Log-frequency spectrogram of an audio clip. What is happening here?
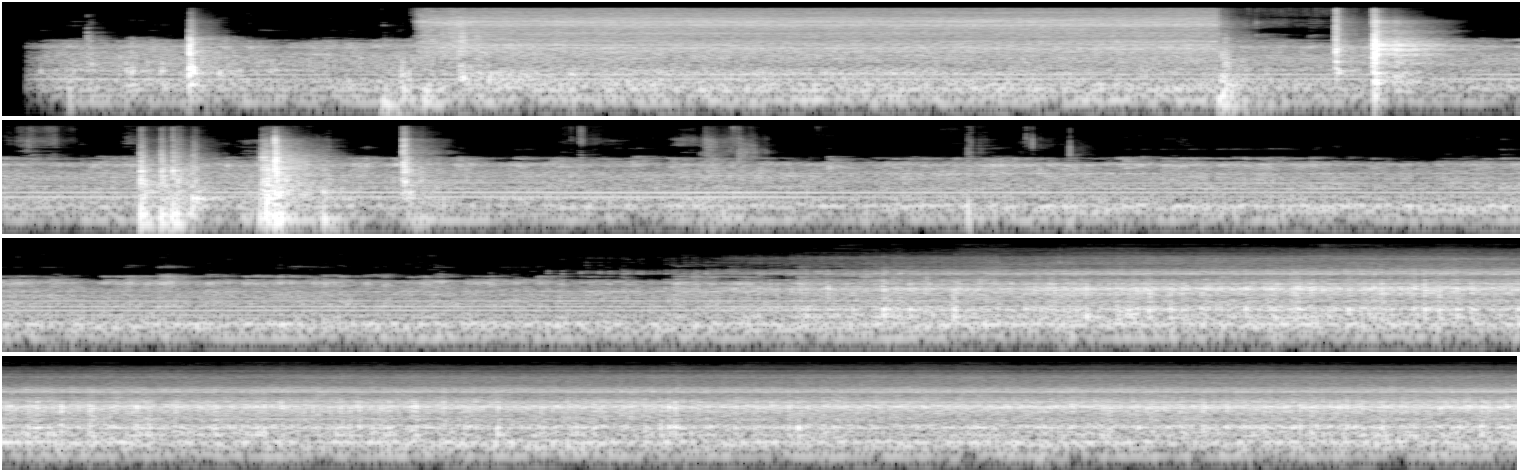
I poored water into the tank and inserted it into the coffee machine, then after I turned coffee machine on. In the background vacuum cleaner was recharging it's supplies.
